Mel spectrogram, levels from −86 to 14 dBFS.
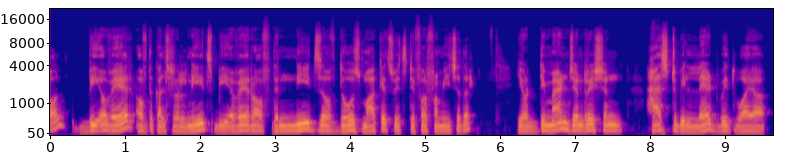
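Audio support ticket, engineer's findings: No audible faults found in speech recording; no action required.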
